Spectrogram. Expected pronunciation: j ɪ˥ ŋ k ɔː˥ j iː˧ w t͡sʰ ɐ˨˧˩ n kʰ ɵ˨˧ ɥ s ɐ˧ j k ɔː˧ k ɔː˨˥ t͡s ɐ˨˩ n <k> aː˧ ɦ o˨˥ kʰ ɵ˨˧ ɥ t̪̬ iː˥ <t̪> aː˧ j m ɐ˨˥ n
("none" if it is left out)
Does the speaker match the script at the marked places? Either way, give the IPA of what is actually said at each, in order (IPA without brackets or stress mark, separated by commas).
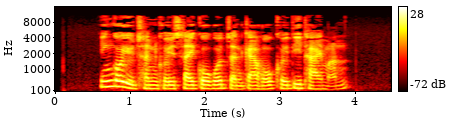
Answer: k, t̪ʰ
